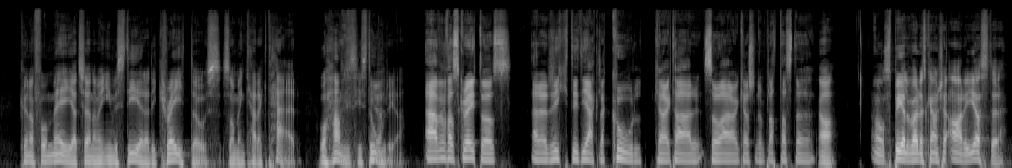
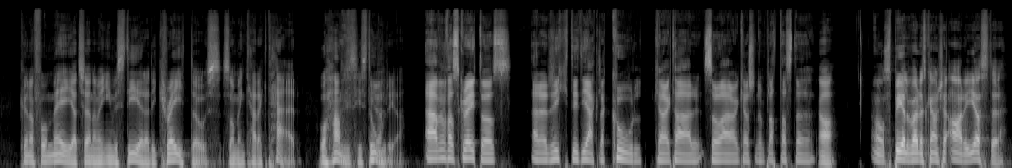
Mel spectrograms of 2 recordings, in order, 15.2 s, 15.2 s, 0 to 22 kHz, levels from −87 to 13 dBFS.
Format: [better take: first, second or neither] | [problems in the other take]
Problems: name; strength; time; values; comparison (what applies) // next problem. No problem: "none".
neither | none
